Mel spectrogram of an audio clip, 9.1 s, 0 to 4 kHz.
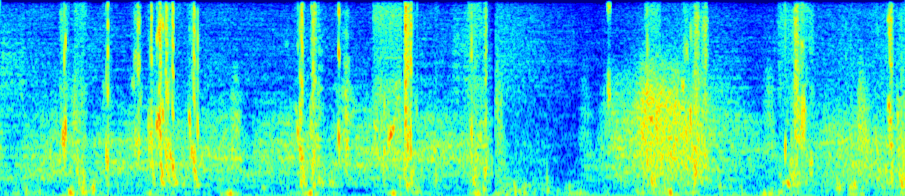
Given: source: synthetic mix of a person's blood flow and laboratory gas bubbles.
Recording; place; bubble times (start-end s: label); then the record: Doppler ultrasound of blood flow; subclavian vein
0.59-0.70 s: bubbles
0.74-0.88 s: bubbles
1.02-1.12 s: bubbles
1.29-1.43 s: bubbles
1.45-2.02 s: bubbles
2.94-3.59 s: bubbles
3.72-4.18 s: bubbles
4.34-4.39 s: bubbles
4.67-4.90 s: bubbles
6.06-6.12 s: bubbles
6.45-6.61 s: bubbles
6.80-7.10 s: bubbles
7.77-8.15 s: bubbles
8.70-9.06 s: bubbles
From the record:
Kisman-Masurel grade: 233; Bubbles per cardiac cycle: several, 3 to 8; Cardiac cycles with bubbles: 50 to 99%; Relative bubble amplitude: loud (0.450 to 0.775); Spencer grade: 3 (all of the cardiac periods contain showers or single bubble signals, but not dominating or overriding the cardiac motion signals); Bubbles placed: anywhere in the cardiac cycle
